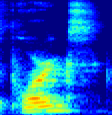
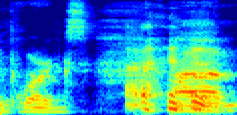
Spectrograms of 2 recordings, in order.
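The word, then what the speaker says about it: porg: sound really off so I think the pronunciation is porks like pork pork but porks like with a GS it look like a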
